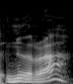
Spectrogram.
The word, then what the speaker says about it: Nora: But I asked the Norwegians that day of something about, do you know how it got to be called Nora? And they corrected me that I wasn't pronouncing it right. It's Nura. So you got to roll your R's.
